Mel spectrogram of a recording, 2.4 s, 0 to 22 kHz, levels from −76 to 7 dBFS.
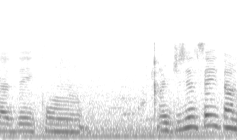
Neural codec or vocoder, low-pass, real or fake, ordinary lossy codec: none; 7.2 kHz; real; none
